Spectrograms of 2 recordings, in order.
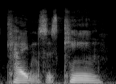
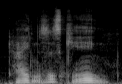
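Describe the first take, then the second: First: Said in the usual way. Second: Softer and slow, drifting off; slow, softer repeat like a mantra; soft slow echo. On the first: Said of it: "repeats phrase, then softer". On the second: Shown as a demonstration. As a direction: murmur it back to yourself, slowly. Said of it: "repeats phrase softer, slower".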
